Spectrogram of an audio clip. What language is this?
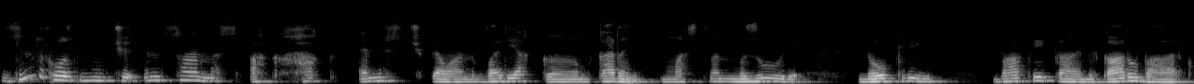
Kashmiri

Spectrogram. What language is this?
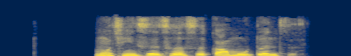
Chinese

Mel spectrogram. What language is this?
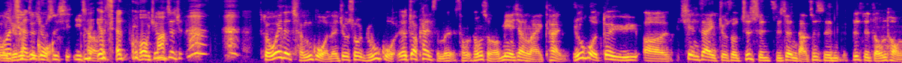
Chinese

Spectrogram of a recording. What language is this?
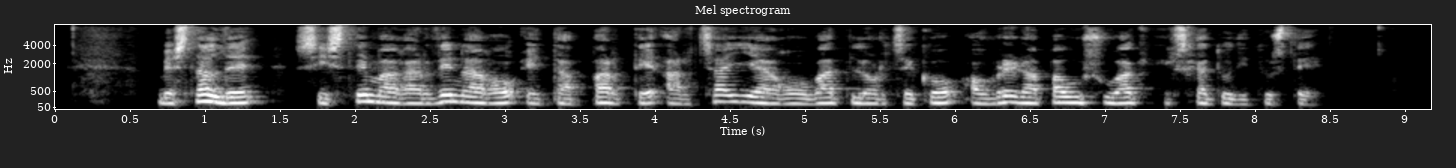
Basque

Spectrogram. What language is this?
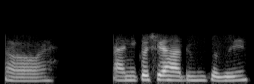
Konkani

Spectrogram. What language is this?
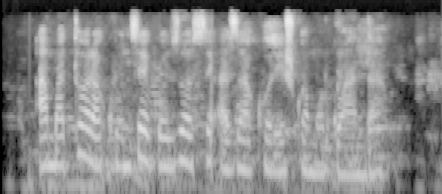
Kinyarwanda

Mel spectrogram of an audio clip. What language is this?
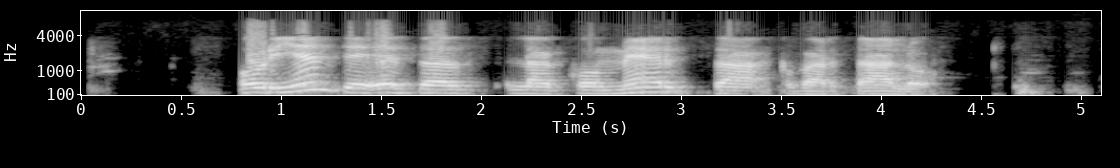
Esperanto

